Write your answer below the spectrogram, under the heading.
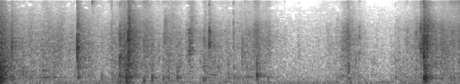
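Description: Cardboard Adidas shoebox being picked up and handled: a sharp knock right at the start, scattered taps and rustles, and another knock near the end.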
